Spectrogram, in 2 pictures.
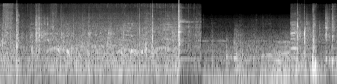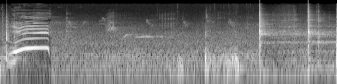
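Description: Freestyle scooter wheels rolling over concrete, with several sharp clacks of deck and wheel impacts from landings. About five seconds in, a single loud drawn-out shout rises in pitch and holds.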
